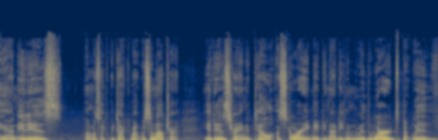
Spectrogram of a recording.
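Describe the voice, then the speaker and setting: A normal speaking voice at a moderate pace. The pitch variation is ordinary. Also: man. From Italian-American. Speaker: podcast co-host. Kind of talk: casual chat.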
